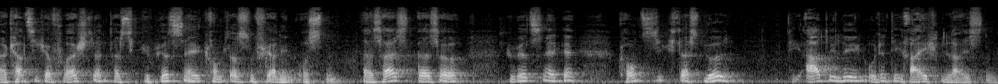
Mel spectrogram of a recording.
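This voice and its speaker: A man at a moderate pace, medium in pitch, with very wide pitch swings and audible room echo. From Austria. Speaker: herb expert and cook. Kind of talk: interview.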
